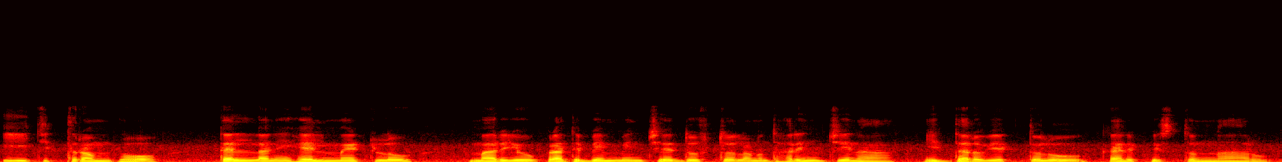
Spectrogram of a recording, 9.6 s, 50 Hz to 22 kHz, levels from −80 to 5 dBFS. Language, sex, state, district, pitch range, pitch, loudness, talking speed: Telugu, male, Telangana, Hyderabad, 105-125 Hz, 115 Hz, -20 LUFS, 70 wpm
